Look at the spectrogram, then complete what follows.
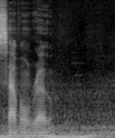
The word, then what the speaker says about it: Savile Row: Savile Row looking suit that's how you say it's Savile Row look crispy it's probably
